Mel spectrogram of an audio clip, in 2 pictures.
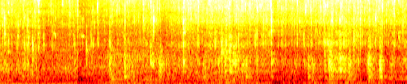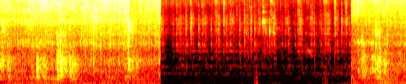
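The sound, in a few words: chopped onions frying in a pan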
